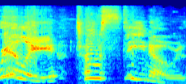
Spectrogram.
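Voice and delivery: loud, slow disbelieving Tostinos; incredulous. Real, not acted. Disbelief at wrong brand name.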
